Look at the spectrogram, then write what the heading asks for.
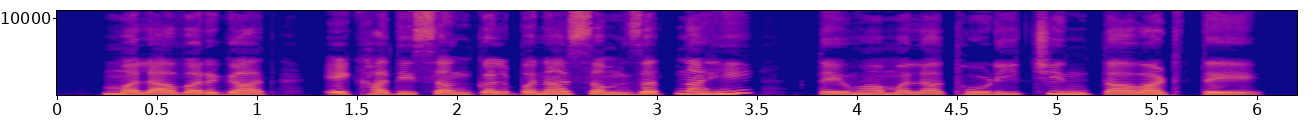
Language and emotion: Marathi, fearful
